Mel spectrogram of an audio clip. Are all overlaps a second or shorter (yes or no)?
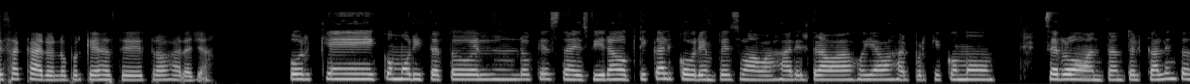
yes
